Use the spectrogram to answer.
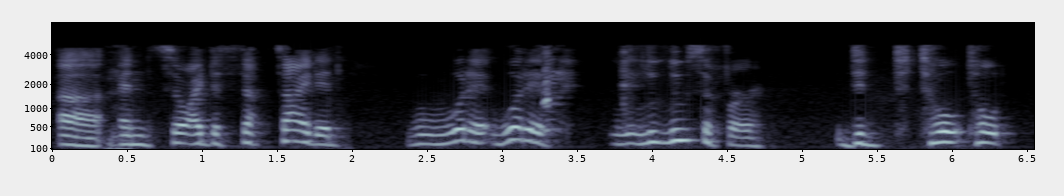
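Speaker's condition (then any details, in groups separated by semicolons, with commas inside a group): Stutter; apologized for so listeners not think of audio issues; repeated sounds, prolonged sounds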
